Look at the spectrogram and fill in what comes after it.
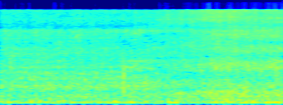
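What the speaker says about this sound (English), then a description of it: "Not a big one, there's a waterfall." Small waterfall in a rain forest, a constant broadband rush of falling water with a low rumble, heard steadily without any voices.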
